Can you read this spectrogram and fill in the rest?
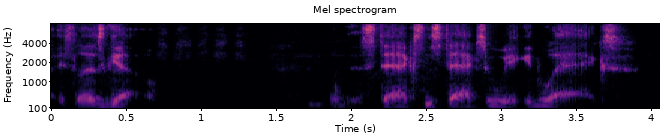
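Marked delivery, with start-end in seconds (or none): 2.1-3.8 very soft, hushed radio-host voice. Jumping into the news and weather, the speaker puts on a radio voice. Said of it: "Gotta have the radio puker voice".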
